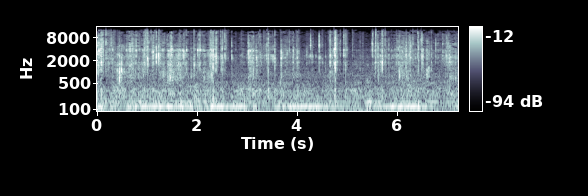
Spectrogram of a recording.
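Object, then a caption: Soap chips. Fingers break and crush small, dry, speckled, thin soap chips over a pile of the same chips. A dense, bright crackling and crunching continues throughout, with a faint steady low hum underneath.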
